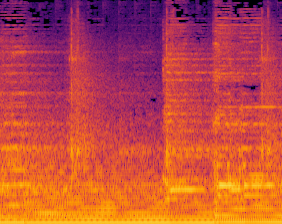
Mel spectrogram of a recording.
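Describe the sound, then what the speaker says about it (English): A vocal line in a future house track, pitched way up, formant-shifted and distorted, sounds loud and dense, with sustained synthetic tones that change in short phrases over a heavy low-end bed. "This one is pitched way up, Foreman shifted and distorted to make it sound how it sounds now"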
